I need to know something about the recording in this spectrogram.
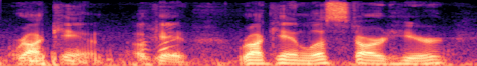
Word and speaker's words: Raquan: pronounced your name? It's Raquan. Raquan.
